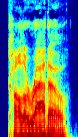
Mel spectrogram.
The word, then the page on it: Colorado: English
